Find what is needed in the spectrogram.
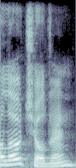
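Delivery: sugary, high, sweet, kindly teacher voice. Reading a story aloud, someone greets the children: sweet voice. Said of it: "someone said in a sweet voice".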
